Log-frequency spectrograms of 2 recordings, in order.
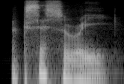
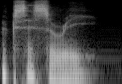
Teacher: Stress on the second syllable. Both British and American pronunciations are similar here.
